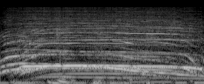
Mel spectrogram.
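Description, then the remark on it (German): A loud burst of group cheering from prize winners gathered around the prize bed at a bed raffle, many voices shouting and whooping together at once on a countdown, sustained for a couple of seconds. “Und vielleicht wollen die einfach mal ganz laut jubeln bei 3, 2, 1 und...”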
